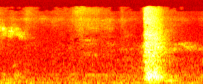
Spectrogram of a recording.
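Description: Near silence broken once, about one and a half seconds in, by a single short breathy puff, like a sharp exhale from someone exercising.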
